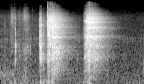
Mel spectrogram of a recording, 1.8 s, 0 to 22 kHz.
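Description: A Taurus TH40 pistol dry-fired in single action: light mechanical rattling, then two loud, sharp clicks about half a second apart, close up, each one ringing briefly before fading. No one speaks.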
